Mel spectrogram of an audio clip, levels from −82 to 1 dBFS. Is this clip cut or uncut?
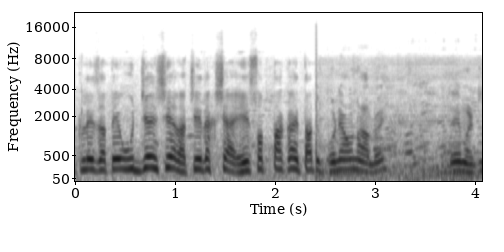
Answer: cut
